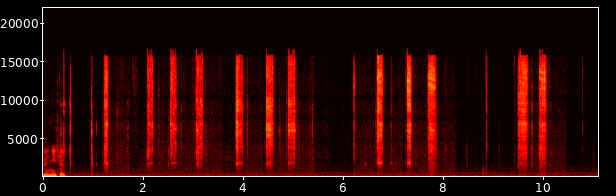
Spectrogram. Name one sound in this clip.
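A ratchet wrench clicks in sharp bursts.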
